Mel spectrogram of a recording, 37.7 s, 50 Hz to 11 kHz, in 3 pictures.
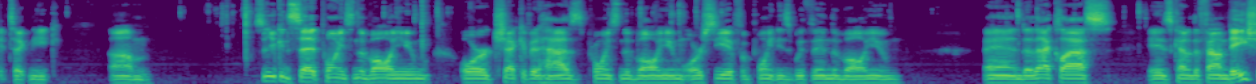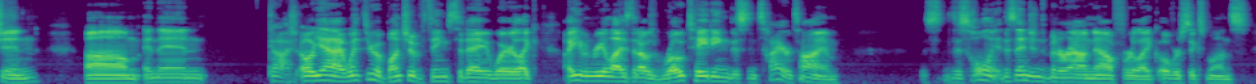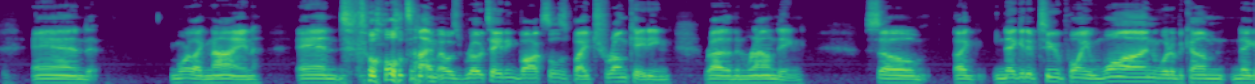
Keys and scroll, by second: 1.7-4.8 typing, 3.5 Escape, 6.1-7.4 typing, 8.9 Escape, 9.0 k, 11.4 super+Tab.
